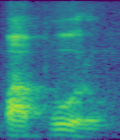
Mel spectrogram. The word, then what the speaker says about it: Papuro: His name was Arturo Perez, and we call him Papuro when we were a kid.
